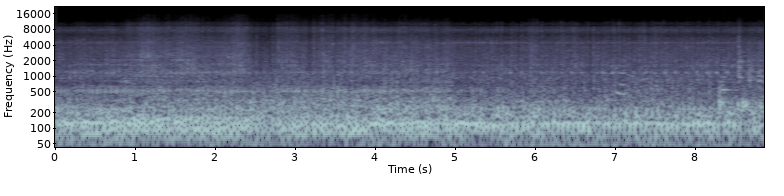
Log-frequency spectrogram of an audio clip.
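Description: A motor vehicle running steadily: an even, loud engine rumble with a constant low drone.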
